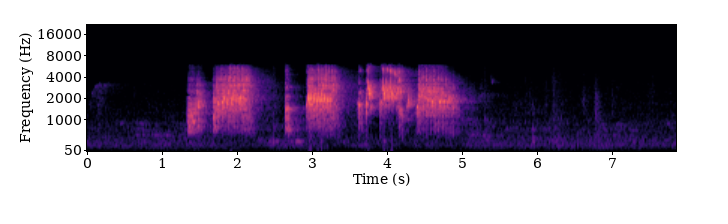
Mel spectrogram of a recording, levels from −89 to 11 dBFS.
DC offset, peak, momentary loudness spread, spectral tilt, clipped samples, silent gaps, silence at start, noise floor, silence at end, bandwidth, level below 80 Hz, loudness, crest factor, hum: under 0.1%; -8 dBFS; 18 LU; 1.5 dB/octave; under 0.1%; none; 1.35 s; -67 dBFS; 2.9 s; 6.2 kHz; -90 dBFS; -22 LUFS; 20 dB; none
